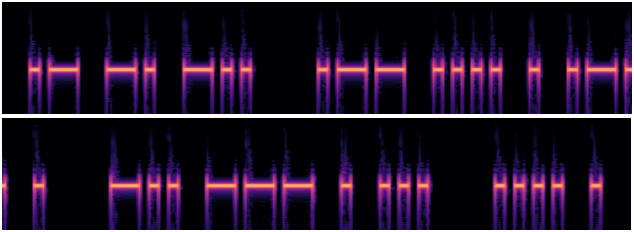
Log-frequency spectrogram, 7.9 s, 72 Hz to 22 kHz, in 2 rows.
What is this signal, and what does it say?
Morse code, heard as a keyed tone, about 21 wpm, 700 Hz. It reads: AND WHERE DOES HE
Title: Sentences from Top 1000 Words - Review Part 5 - 20wpm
